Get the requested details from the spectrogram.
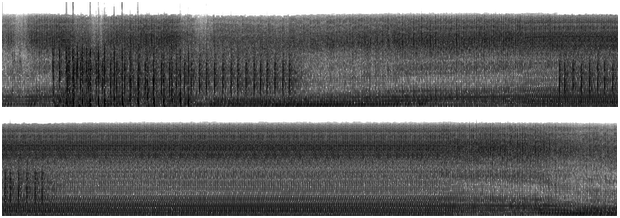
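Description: A buggy engine drones steadily and shifts pitch as it revs.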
